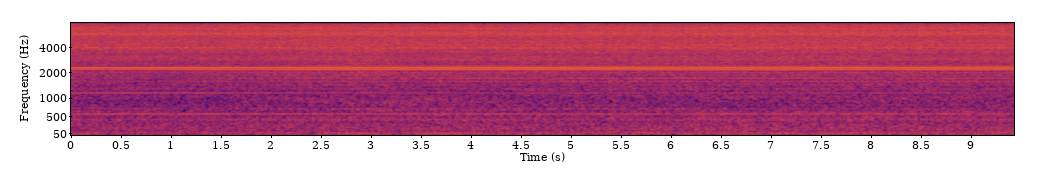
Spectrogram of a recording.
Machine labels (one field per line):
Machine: pump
